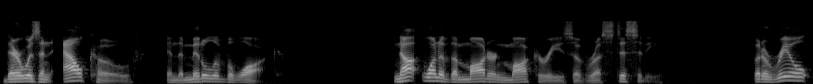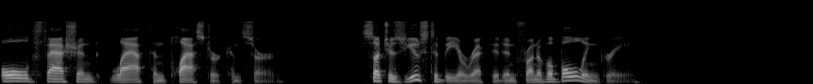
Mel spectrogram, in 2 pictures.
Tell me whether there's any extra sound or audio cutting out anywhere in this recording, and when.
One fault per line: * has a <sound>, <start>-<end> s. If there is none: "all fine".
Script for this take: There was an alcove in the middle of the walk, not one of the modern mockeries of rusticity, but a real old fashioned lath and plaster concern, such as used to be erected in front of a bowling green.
all fine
